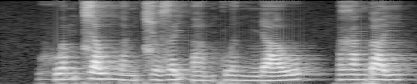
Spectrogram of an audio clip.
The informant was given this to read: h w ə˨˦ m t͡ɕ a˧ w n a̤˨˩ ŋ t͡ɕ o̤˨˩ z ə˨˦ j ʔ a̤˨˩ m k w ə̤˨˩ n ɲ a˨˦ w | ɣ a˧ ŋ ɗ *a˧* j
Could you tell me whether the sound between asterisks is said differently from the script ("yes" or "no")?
no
